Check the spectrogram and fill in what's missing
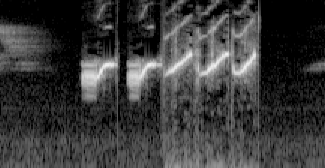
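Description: Double-collared seedeater singing a brisk phrase of clear, high whistles: two slurred notes, then a quick run of rising, sweeping whistles, all in about one second.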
